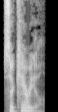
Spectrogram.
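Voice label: "cercarial", British English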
